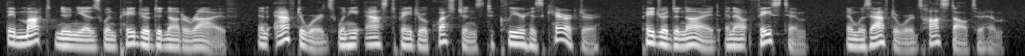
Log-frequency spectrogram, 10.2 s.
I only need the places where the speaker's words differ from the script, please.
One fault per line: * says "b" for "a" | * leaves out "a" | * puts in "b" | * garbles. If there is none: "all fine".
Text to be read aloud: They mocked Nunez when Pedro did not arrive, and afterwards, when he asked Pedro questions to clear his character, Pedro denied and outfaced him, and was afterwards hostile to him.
all fine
